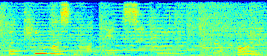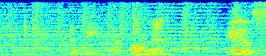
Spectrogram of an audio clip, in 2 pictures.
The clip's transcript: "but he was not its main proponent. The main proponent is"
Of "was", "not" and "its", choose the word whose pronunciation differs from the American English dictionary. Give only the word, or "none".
none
